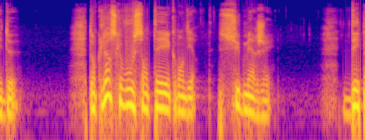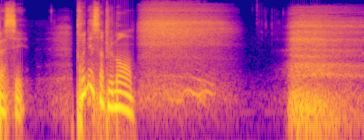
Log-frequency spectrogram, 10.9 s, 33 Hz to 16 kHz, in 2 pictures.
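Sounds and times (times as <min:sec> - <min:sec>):
speech: 0:00.0 - 0:00.3, 0:01.1 - 0:04.2, 0:04.9 - 0:05.9, 0:06.6 - 0:08.2
deep breath in and out: 0:04.8 - 0:05.2, 0:06.0 - 0:06.6, 0:07.6 - 0:10.9.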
